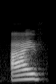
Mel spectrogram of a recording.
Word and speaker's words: I've: Please, when you are speaking, pronounce this V very clearly. I've been working on this.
